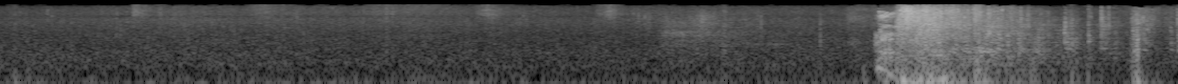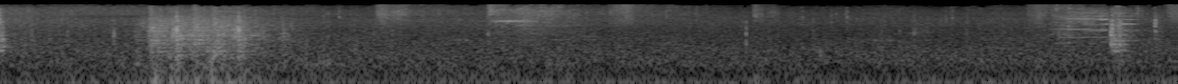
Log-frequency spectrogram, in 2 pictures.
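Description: Footsteps crunch on dry leaves and grass.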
